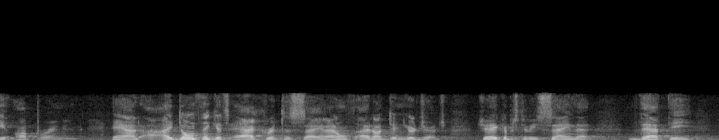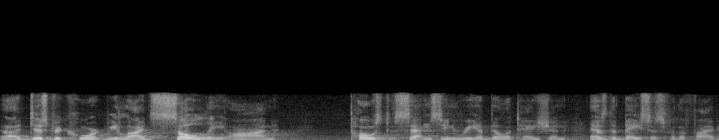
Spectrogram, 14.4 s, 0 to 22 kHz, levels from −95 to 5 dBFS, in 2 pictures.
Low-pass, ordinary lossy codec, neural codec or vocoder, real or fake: 7.2 kHz; AAC, 48 kbps; none; real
